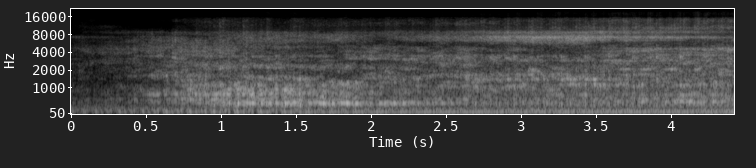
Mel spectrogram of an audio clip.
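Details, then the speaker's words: 1966 Ford Galaxie 500, newly bought, starting right up and settling to a steady, even idle with no knocks or misses. It sounds happier than before, though the oil pressure is unknown. "Well, started right on. Again, don't know if there's any oil pressure or not, but sounds good now. Sounds a lot happier."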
